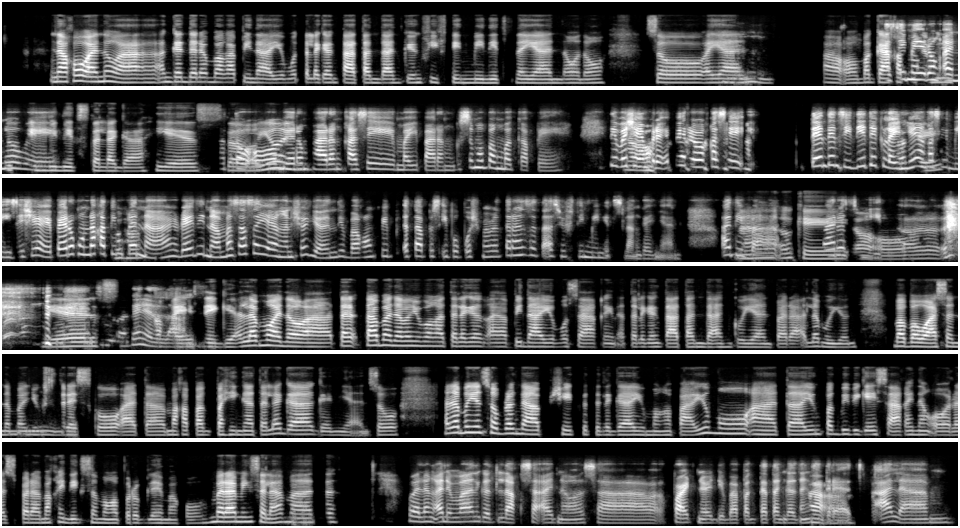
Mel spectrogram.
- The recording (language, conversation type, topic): Filipino, advice, Paano makakatulong ang tamang paghinga para mabawasan ang stress?
- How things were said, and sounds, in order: other background noise; laugh; laugh; tapping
